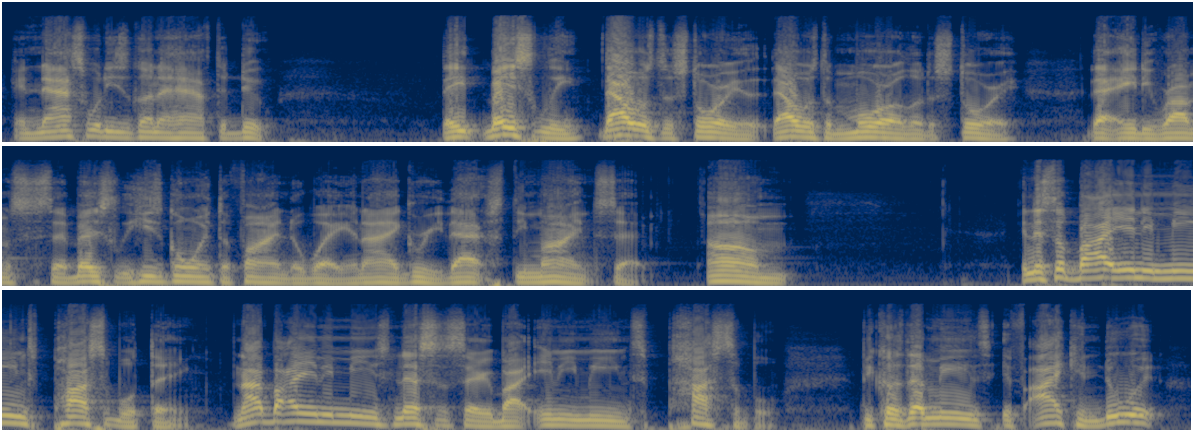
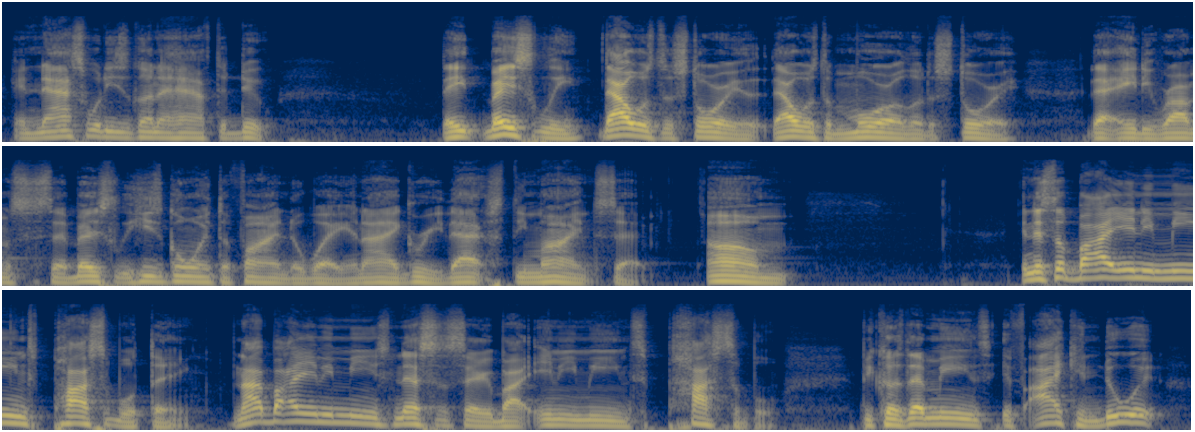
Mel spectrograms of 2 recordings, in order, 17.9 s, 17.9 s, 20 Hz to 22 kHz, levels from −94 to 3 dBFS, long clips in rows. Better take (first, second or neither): second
